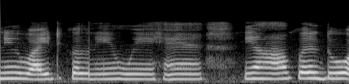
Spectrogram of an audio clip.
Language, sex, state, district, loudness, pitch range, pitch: Hindi, female, Odisha, Sambalpur, -15 LUFS, 245-270 Hz, 255 Hz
